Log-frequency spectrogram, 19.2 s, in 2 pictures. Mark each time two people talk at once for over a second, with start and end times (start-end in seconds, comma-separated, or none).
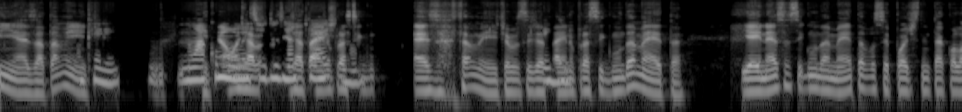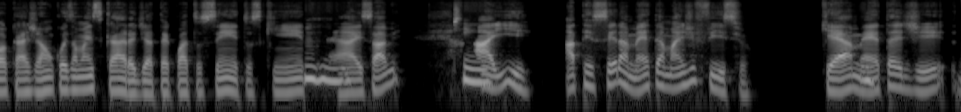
2.0-3.6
